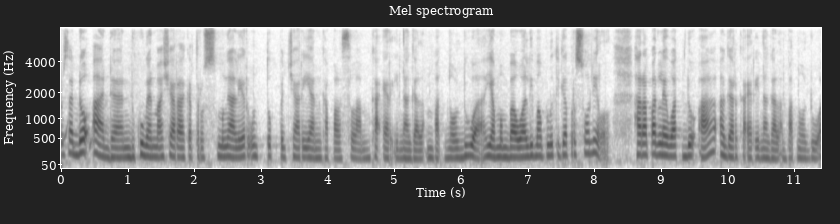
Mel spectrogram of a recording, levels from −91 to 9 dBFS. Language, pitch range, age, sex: Indonesian, 150-185 Hz, 40-59, female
